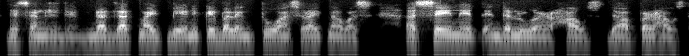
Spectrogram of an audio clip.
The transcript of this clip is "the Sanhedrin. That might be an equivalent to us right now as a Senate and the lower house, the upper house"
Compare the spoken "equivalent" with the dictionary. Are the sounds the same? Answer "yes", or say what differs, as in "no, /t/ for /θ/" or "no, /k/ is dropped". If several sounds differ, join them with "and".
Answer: no, /b/ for /v/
